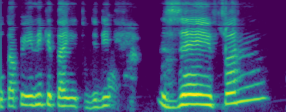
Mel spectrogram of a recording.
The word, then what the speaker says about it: zeven: Zeven. Oke. Eight. Acht. Ya. Ya. Negen. Negen. Sama dengan zeven, E-nya dibaca 2.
